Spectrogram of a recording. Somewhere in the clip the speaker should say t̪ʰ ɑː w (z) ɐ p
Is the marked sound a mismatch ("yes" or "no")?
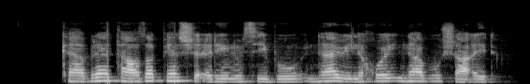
no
